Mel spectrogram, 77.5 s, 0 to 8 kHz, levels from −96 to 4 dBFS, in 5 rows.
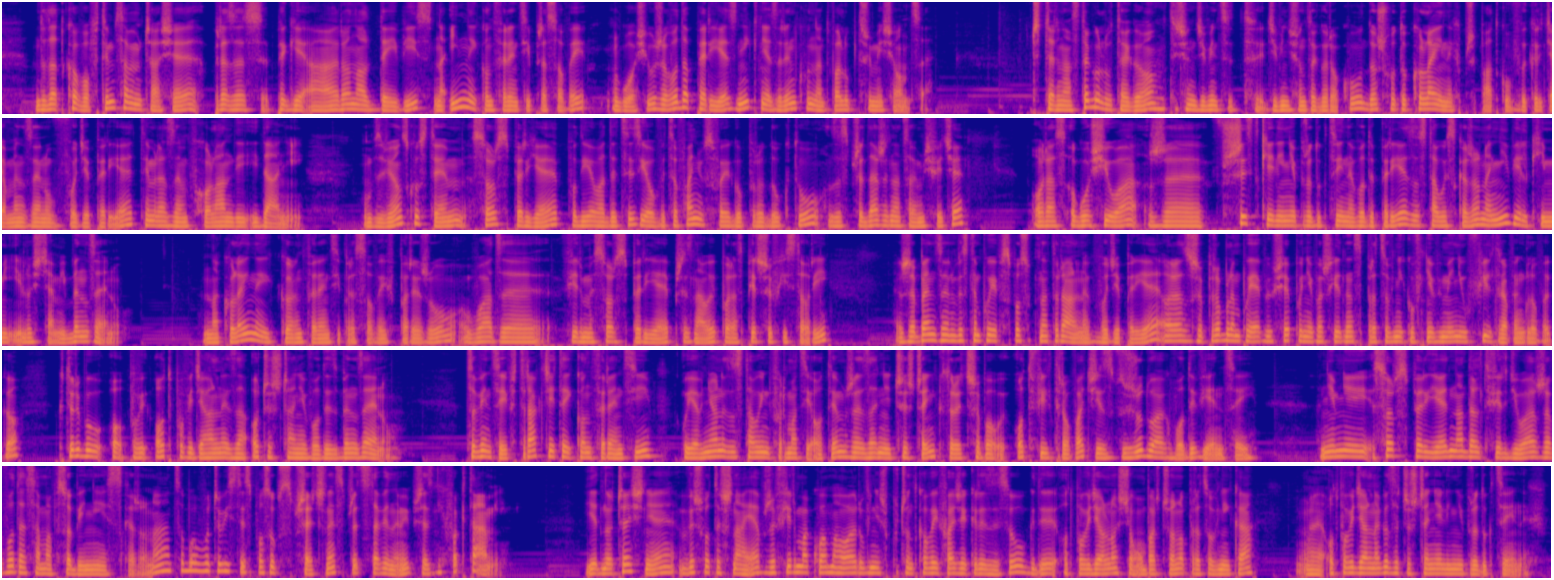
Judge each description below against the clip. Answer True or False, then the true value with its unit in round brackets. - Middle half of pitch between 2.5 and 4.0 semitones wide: True (3.6 semitones)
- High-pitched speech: False (125 Hz)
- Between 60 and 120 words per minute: False (145 wpm)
